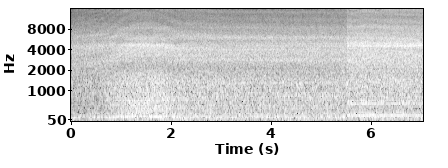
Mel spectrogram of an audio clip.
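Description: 13-inch Touch Bar MacBook Pro cooling fan running at full speed: a steady hiss with a faint hum, stepping slightly higher and louder about five and a half seconds in. The fan runs flat out although the machine is barely warm, a fault traced to a component that came off the logic board.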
